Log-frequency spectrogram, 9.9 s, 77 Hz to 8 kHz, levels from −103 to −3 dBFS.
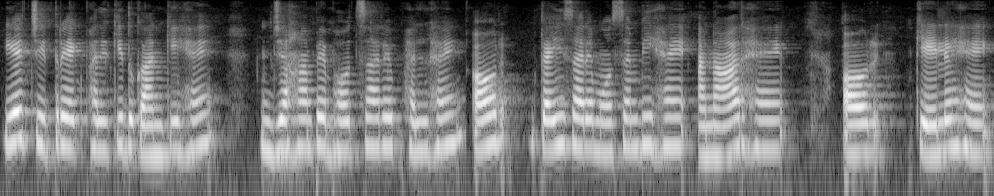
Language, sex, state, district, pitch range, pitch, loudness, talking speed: Hindi, female, Chhattisgarh, Jashpur, 225-250 Hz, 235 Hz, -19 LUFS, 145 wpm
